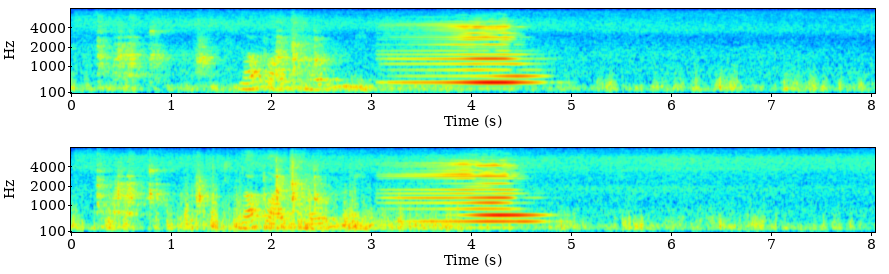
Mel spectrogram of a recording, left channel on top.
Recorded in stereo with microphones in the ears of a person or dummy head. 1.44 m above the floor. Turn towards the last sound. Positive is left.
turn(degrees=0)  # may be behind; listen again after turning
